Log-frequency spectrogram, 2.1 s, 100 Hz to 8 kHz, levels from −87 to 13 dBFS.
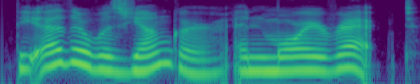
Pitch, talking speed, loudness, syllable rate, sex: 220 Hz, 200 wpm, -15 LUFS, 5.3 syllables/s, female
